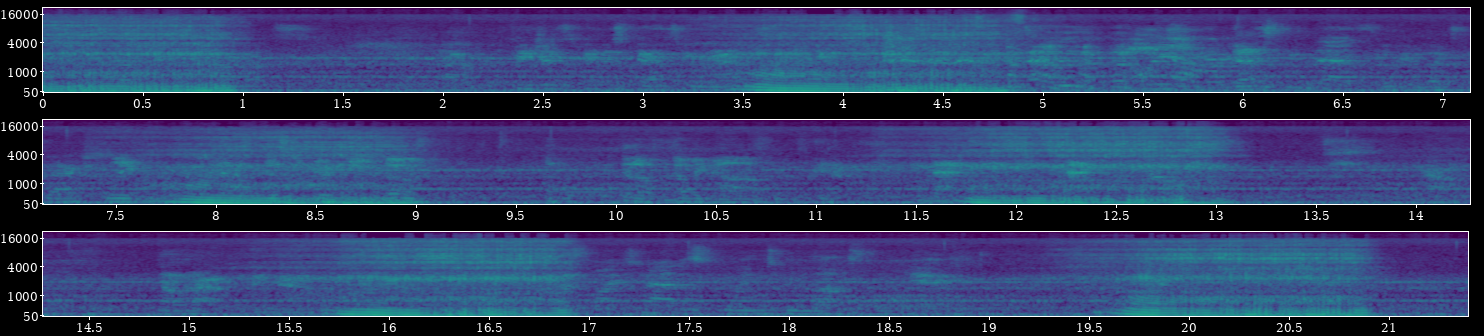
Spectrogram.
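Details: Someone sleeping next to the recorder gives loud, low, rattling snores recurring about every four seconds over steady room noise; snoring.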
